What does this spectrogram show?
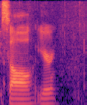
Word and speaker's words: Sawyer: Sawyer. Just like lawyer.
